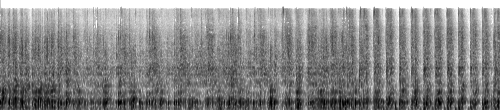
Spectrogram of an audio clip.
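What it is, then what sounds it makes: Plastic watermelon-slice bottle. Fingertips and nails tap rapidly on the sides and front of a hollow plastic watermelon-slice bottle with a spiral straw cap. The result is a dense, clattery patter with a hollow mid tone, which settles into a steadier run of crisp, bright taps toward the end.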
